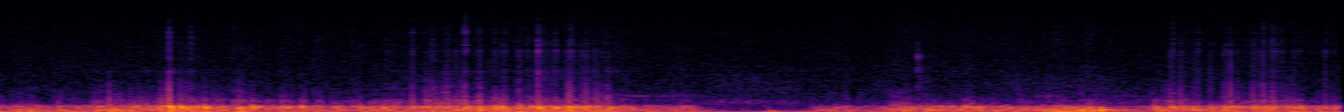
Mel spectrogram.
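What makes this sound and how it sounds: Fingertips of both hands rub and scratch directly on the hollow domed metal mesh grille on top of a rose-gold Blue Yeti USB microphone. The result is a dense, muffled low rumble of soft scraping strokes. It briefly quiets just before the midpoint, then resumes.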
